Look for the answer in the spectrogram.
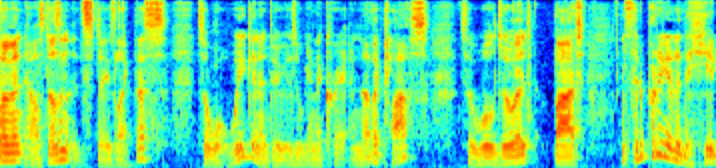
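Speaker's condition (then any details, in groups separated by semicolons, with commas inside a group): No condition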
